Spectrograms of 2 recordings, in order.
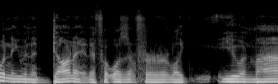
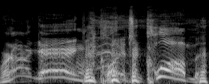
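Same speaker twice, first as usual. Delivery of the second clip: very high, swooping, offended, indignant yell; 14 semitones higher than usual. Retelling how the club members reacted at a benefit: imitating bikers screaming. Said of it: "all of them started screaming".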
